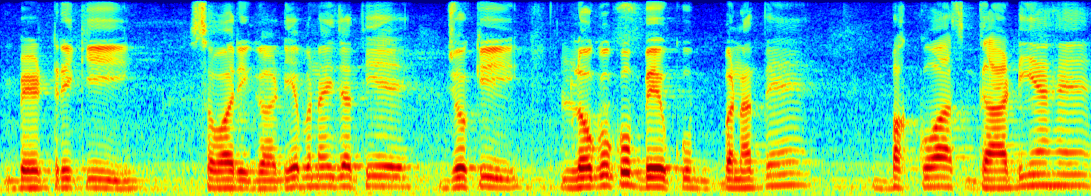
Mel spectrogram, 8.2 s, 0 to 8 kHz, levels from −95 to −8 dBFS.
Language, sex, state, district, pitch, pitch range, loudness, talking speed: Hindi, male, Rajasthan, Jaipur, 135 Hz, 130-150 Hz, -17 LUFS, 125 wpm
